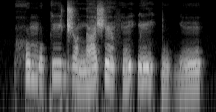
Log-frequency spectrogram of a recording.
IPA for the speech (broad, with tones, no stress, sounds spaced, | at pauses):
h o˦ m o˧ k i˦ d͡ʒ ɔ˦˨ n a˨˦ ʃ ɛ̃˦˨ f ũ˨˦ k͡p ĩ˧ k͡p u˨ ɡ͡b ũ˨˦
